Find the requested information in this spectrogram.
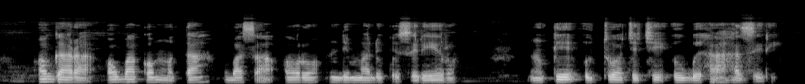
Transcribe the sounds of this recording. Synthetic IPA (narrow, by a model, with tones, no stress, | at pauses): ɔ˦ɡa˨ɾa̰˨ɔ˦ɡ͡ba˦kɔ˦m̩˦mʊ˨ta˦ɡ͡ba˦sa̰˦ɔ˦ɾʊ˦n̩˦dɪ˦m̩˦ma˦dʊ˨kʷḛ˨si˨ɾɪ˦ɪ˦ɾʊ˦ | ŋ̩˨ke˦o˨tu˦ɔ˦˨t͡ʃɪ˦t͡ʃɪ˦ʔo˦ɡ͡be˨ha̰˦ɦa˨zɪ˨ɾḭ˨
